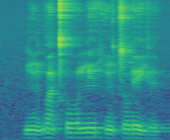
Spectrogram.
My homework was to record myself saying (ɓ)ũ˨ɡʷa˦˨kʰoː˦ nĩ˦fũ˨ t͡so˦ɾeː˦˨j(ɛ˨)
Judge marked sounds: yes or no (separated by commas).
no, no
